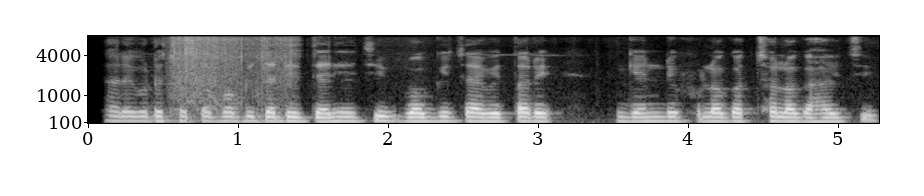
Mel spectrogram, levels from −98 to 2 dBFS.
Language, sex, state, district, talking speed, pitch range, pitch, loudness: Odia, male, Odisha, Nuapada, 150 wpm, 140-150 Hz, 145 Hz, -15 LUFS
